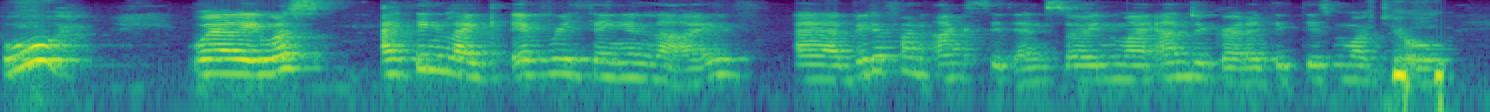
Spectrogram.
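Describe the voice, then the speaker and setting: Pitching fairly high, a woman speaks with a Spanish accent and very wide pitch swings. Her loudness rises and falls sharply. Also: moderate pace. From Spain. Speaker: economics lecturer. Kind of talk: podcast interview.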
